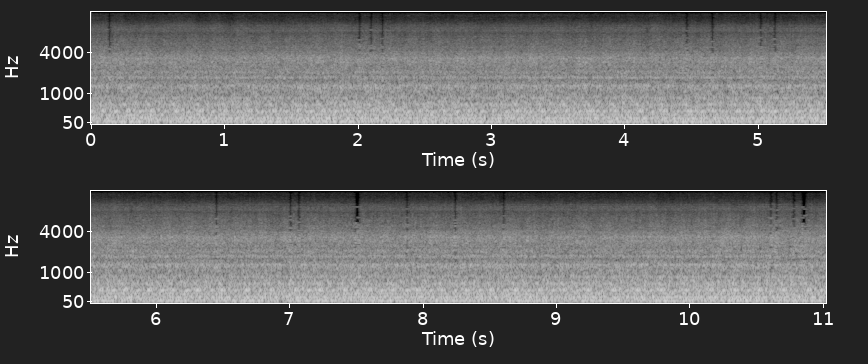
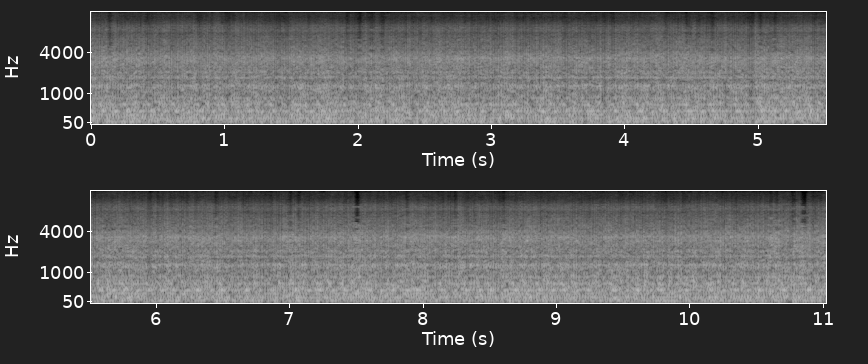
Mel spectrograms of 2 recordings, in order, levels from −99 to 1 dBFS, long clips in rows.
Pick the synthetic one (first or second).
second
